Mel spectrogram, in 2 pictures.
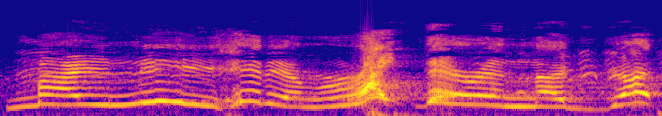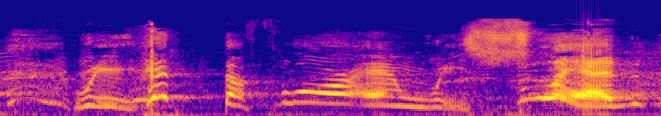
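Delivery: high, laughing disbelief; laughing retelling. Real, not acted. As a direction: laugh your way through the crash. Laughing through the disaster.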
